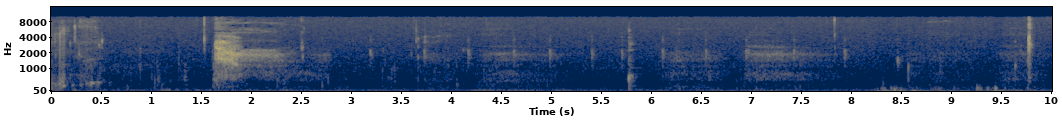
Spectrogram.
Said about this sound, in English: I'm going to take a fat sip.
